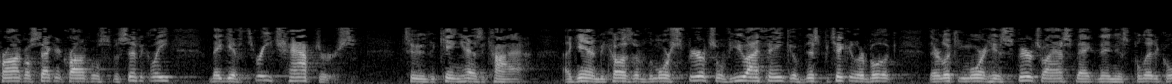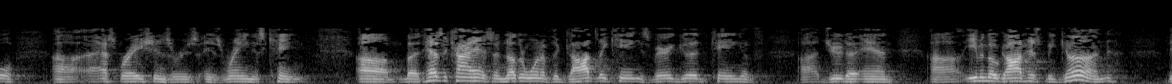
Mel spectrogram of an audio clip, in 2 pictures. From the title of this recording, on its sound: Ketha Heights Baptist Church ~ Live Broadcast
